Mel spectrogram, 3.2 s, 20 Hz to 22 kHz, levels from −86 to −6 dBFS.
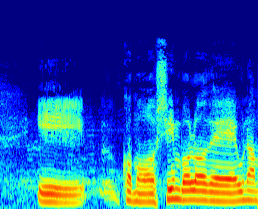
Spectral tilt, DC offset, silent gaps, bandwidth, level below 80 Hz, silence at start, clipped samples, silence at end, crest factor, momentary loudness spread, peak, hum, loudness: -7.5 dB/octave; under 0.1%; none; 11.5 kHz; -60 dBFS; 0.5 s; under 0.1%; 0 s; 14 dB; 17 LU; -8 dBFS; none; -22 LUFS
